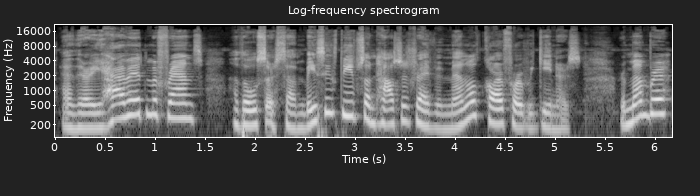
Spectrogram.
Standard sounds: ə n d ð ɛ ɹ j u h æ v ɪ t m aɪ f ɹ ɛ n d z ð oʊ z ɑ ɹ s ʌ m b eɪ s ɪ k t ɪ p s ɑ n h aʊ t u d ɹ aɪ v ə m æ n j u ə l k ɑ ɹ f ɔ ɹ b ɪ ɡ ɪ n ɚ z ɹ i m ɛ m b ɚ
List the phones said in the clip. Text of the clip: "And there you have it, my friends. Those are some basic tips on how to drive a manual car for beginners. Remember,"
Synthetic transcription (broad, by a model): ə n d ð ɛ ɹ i h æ b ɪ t m aɪ f ɹ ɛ n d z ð oʊ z ɑ ɹ s ʌ m b eɪ s ɪ k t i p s ɑ n h aʊ t u d ɹ aɪ v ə m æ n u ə l k ɑ ɹ f ɔ ɹ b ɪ ɡ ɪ n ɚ s ɹ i m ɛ m b ɚ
